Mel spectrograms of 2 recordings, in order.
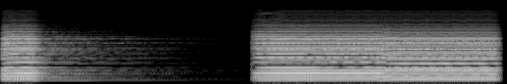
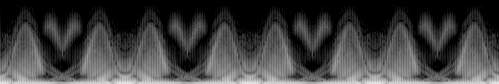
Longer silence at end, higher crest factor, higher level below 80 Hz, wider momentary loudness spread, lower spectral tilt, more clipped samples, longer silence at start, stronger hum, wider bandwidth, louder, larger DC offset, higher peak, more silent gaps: about the same, 0.05 s vs 0 s; first, 16 dB vs 10 dB; second, -62 dBFS vs -14 dBFS; first, 12 LU vs 7 LU; second, -3.5 dB/octave vs -7 dB/octave; neither; about the same, 0 s vs 0 s; neither; first, 14 kHz vs 8.8 kHz; first, -12 LUFS vs -16 LUFS; neither; about the same, 0 dBFS vs -2 dBFS; neither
